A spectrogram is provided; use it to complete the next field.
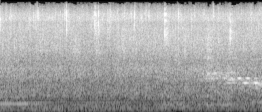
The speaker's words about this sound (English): mind the raindrops falling from the sky,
